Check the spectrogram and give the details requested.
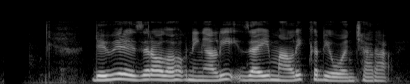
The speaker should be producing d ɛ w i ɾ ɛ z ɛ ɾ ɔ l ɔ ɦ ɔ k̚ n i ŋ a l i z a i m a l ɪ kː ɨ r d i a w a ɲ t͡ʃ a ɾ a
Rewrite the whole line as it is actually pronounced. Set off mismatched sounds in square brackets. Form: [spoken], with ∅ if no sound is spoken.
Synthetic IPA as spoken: d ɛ w i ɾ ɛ z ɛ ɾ ɔ l ɔ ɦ ɔ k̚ n i ŋ a l i z a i m a l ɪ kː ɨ r d i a w a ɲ t͡ʃ a ɾ a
